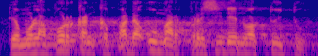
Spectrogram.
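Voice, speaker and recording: A man's voice: a little high, quick pace. A man with a Makassar Indonesian accent preaching a humorous Islamic sermon, acting out voices of husbands and wives, recorded in an echoey hall. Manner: animated, jokey, acts out voices of husbands and wives. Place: large hall.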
